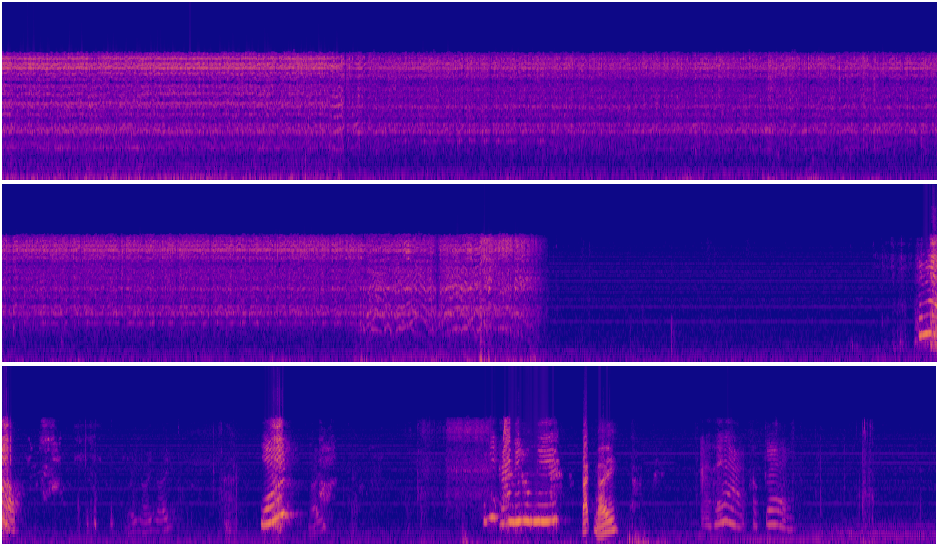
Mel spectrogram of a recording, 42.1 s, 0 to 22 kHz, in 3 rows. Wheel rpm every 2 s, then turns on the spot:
160, 160, 160, 160, 160, 160, 160, 160, 160, 150, 140, 10, 0, 0, 0, 0, 0, 30, 0, 0, 0.
34-36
